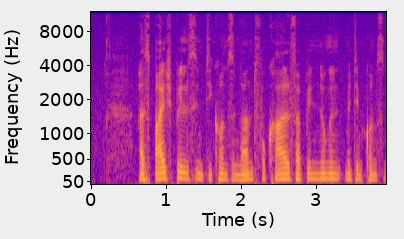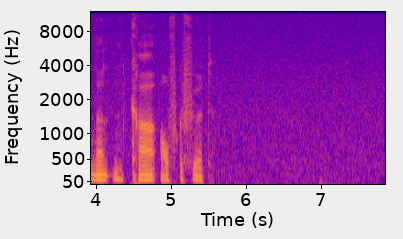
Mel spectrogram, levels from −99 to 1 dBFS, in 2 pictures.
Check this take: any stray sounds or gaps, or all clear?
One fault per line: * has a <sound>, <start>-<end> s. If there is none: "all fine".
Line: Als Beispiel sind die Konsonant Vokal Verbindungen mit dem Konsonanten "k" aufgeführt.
all fine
